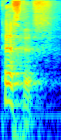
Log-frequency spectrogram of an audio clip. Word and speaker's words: pistis: It's a Greek word, pistis. Spell that P-I-S-T-I-S.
